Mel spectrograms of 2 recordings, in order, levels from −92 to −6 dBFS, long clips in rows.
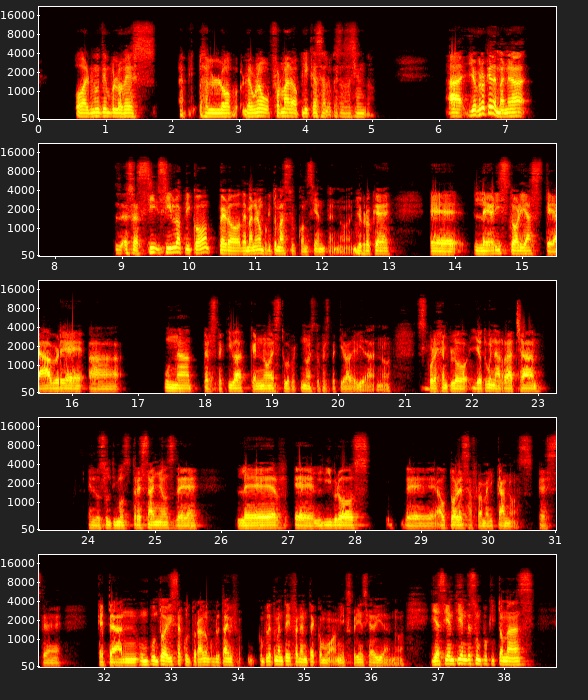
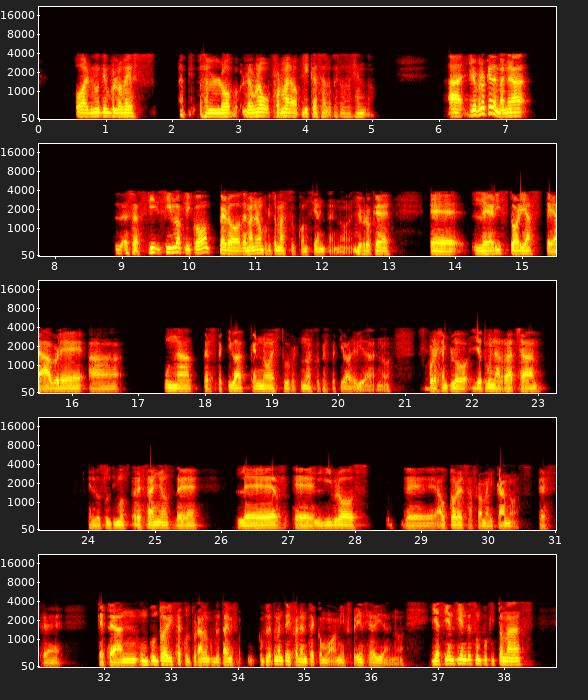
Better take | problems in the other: first | garbled, watery; badly; slightly in the first

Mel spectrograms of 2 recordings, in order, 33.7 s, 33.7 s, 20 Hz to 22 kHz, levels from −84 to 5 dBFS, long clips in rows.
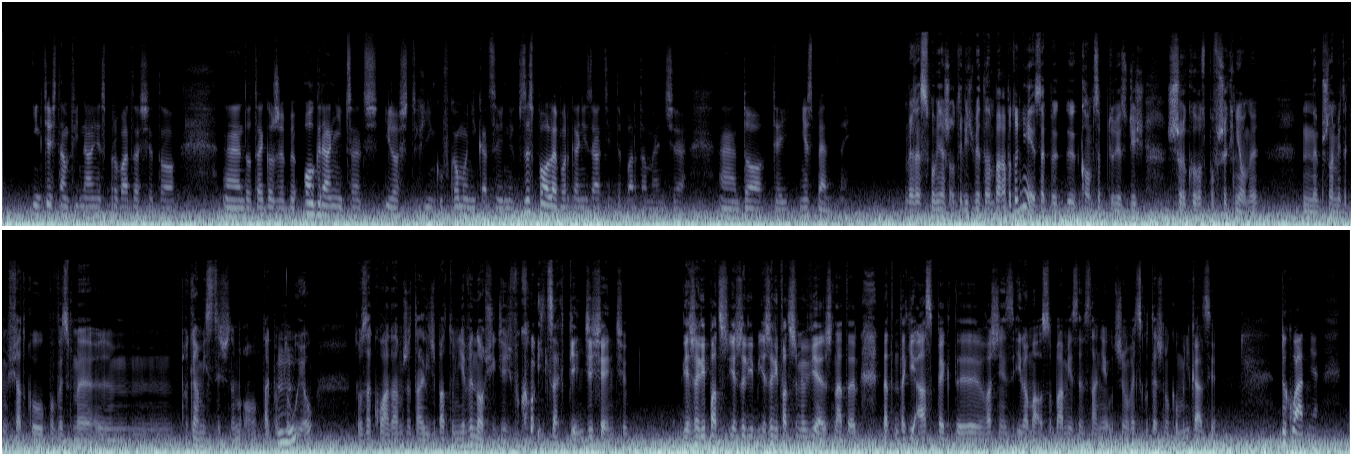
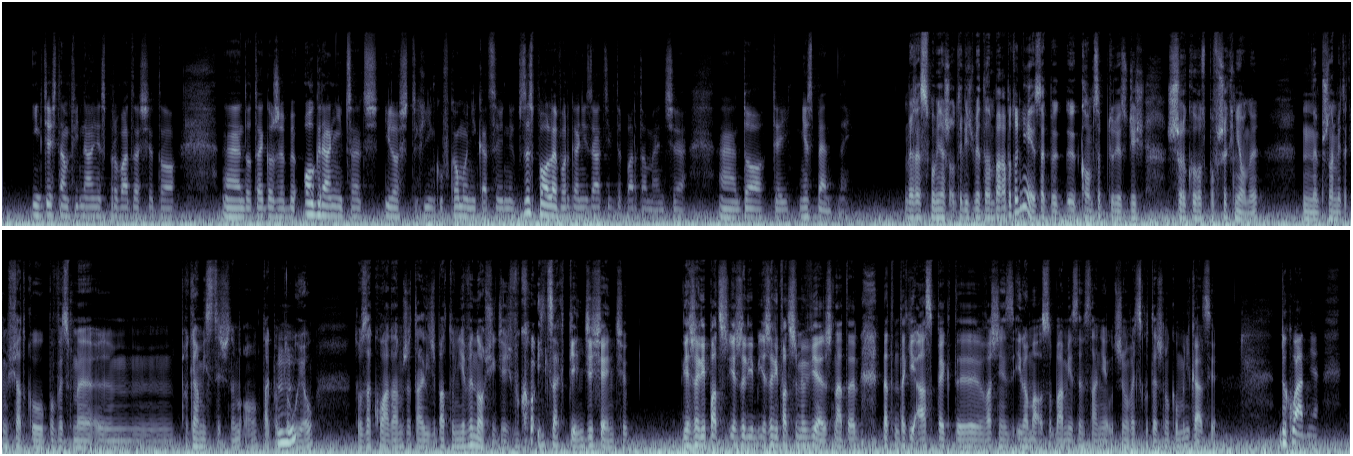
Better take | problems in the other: second | low rumble; loud; throughout; 9 dB below the speech; faint in the second

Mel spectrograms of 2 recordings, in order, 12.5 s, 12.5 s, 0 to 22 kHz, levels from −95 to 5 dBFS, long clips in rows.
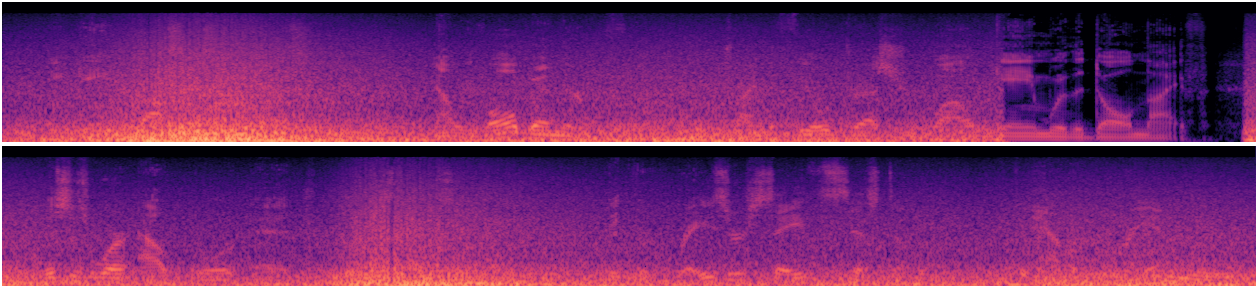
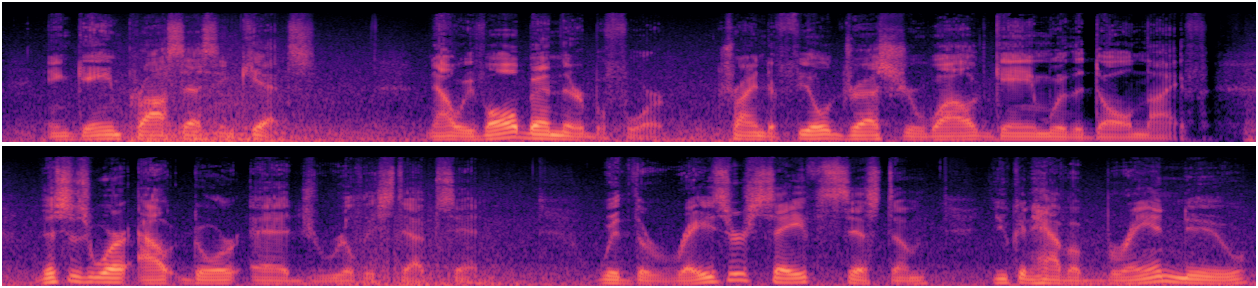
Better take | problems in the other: second | wind noise on the microphone; heavy; until 5 s and from 6 s on; 4 dB above the speech; occasional gusts in the second

